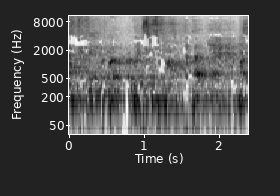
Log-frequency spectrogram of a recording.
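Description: A man preaching into a handheld microphone, his voice carried through the hall's sound system.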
